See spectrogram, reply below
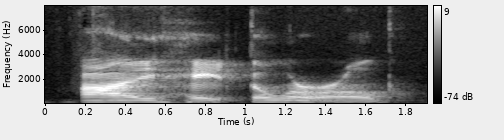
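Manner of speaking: gruff cartoonish voice. Asking the other speaker about his impression, then doing it: Squidward impression. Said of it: "Was that your Squidward?".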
